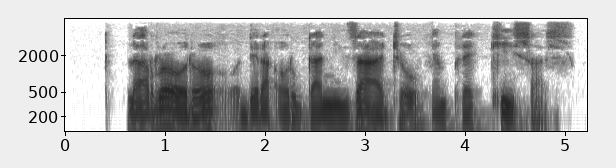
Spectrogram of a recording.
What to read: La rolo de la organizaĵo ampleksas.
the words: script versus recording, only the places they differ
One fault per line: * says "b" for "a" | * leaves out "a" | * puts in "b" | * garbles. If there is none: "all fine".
all fine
